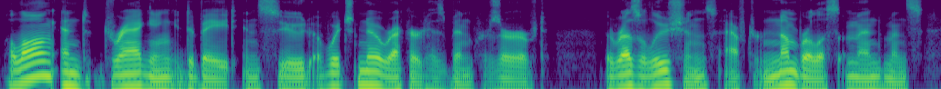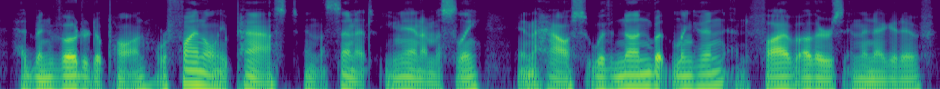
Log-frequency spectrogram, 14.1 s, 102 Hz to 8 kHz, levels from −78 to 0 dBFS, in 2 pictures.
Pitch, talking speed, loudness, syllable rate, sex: 95 Hz, 180 wpm, -21 LUFS, 5.8 syllables/s, male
